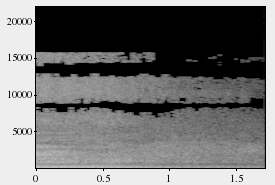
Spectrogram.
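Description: Steady road traffic rushing past beside a highway, a continuous broad roar of passing cars with a low engine hum, fairly close and loud, with no voices.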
